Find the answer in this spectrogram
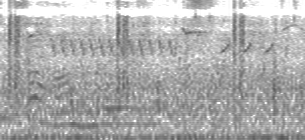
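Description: A small narrow-gauge steam locomotive approaching slowly with its train of open carriages, heard as a steady low rumble, with short high chirps and whistles over it.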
